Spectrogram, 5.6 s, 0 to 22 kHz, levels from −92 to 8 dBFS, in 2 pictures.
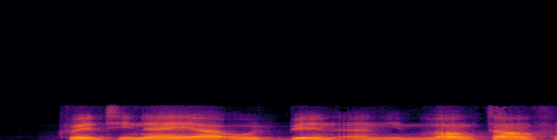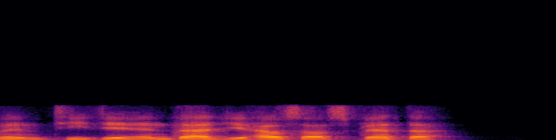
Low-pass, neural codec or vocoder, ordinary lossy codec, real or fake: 5.4 kHz; codec, 16 kHz, 0.2 kbps, FocalCodec; AAC, 32 kbps; fake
